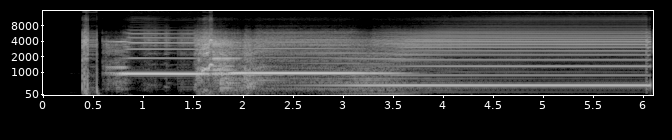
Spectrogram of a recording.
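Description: Opening of a rock song: after a few short clicks, a distorted electric guitar sounds one held note, then a second attack about a second and a half in, and holds a ringing, effects-laden chord that sustains steadily.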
